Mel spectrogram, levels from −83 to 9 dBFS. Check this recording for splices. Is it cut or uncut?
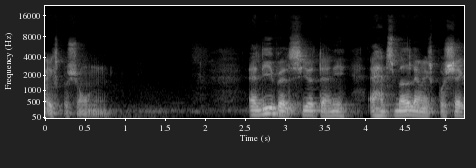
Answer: uncut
